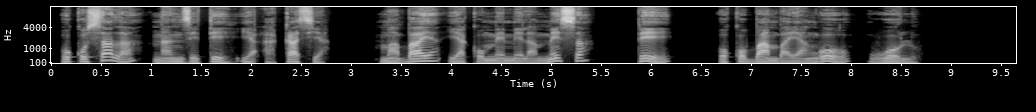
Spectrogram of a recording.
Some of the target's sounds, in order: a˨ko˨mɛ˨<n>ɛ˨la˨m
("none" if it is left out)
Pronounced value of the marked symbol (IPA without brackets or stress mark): m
